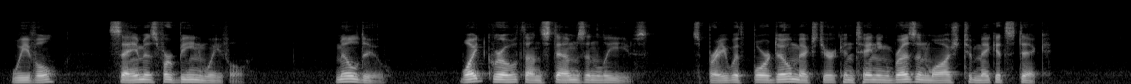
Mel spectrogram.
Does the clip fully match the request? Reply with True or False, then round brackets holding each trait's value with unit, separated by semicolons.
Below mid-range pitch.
True (105 Hz)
